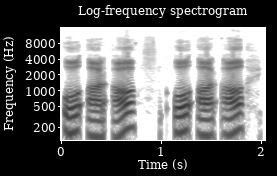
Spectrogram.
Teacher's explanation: इनका उच्चारण स्थान क्या होता है, कंठोष्ठ होता है, कंठोष्ठ होता है।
